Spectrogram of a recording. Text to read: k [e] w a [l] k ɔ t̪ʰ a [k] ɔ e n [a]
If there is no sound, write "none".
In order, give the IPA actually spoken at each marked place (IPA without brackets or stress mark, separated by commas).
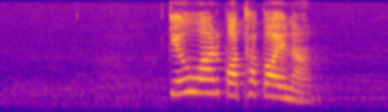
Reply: e, ɾ, k, a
